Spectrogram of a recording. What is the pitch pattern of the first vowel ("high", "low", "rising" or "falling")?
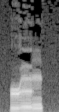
rising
